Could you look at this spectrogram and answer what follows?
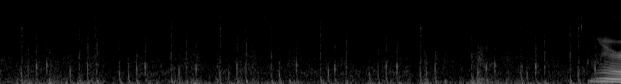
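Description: Horse hooves clip-clopping steadily in The Witcher 3: Wild Hunt video game, a continuous trotting rhythm over a busy ambient game soundscape, fairly quiet, with no speech audible.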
